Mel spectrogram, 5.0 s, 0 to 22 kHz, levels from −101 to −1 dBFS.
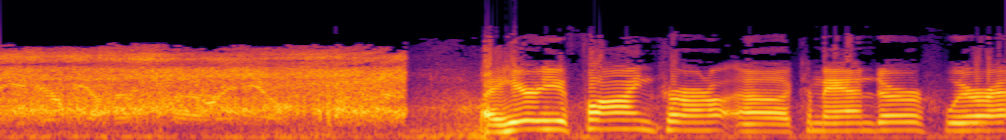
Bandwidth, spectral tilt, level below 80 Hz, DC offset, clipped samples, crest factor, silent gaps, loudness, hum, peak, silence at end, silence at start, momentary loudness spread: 9.4 kHz; -4 dB/octave; -36 dBFS; under 0.1%; under 0.1%; 12 dB; none; -11 LUFS; none; 0 dBFS; 0 s; 0 s; 5 LU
